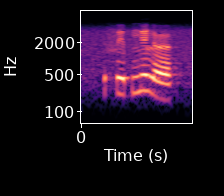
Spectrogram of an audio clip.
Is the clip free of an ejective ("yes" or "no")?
yes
